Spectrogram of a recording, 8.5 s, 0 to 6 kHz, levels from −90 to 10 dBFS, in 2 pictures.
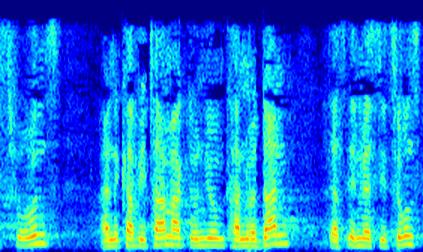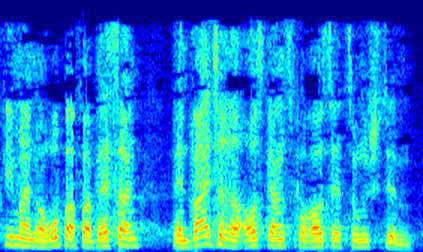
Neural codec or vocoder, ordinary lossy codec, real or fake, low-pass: none; AAC, 24 kbps; real; 5.4 kHz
